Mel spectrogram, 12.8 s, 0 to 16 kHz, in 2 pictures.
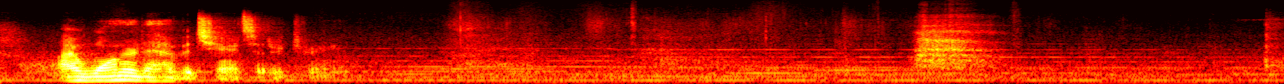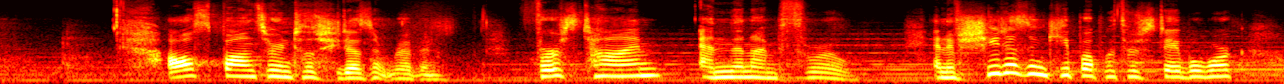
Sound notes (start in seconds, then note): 2.6 gentle music; 4.5 Bonnie sighs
